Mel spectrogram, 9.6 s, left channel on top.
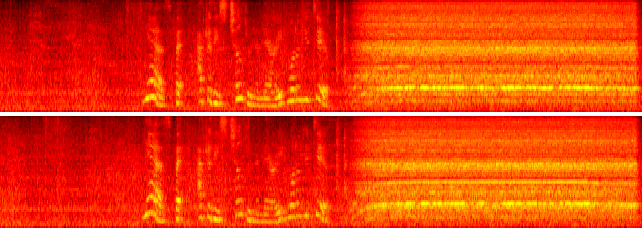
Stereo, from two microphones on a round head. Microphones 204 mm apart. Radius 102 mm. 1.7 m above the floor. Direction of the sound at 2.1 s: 35° right (ahead or behind).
